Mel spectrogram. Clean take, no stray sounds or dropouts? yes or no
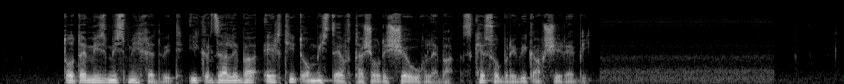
yes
